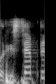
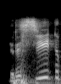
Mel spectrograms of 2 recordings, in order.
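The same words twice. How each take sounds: First: रिसेप्ट with the P sounded; short "e" and a sounded P in रिसेप्ट; wrong pronunciation. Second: रिसीट with a silent P; long-ee रिसीट, no P sound; correct pronunciation. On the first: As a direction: say रिसेप्ट with an audible "pt" ending. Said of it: "इसे रिसेप्ट नहीं पढ़ते हैं". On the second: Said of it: "रिसीट पढ़ते हैं". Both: Shown as a demonstration.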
